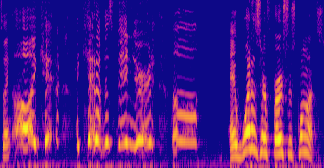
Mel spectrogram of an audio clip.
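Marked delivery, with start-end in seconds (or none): 0.2-3.0 very high, whiny sobbing whimper. Retelling how a king complains at home to his wife: imitating Ahab crying. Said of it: "he's crying to his wife".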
